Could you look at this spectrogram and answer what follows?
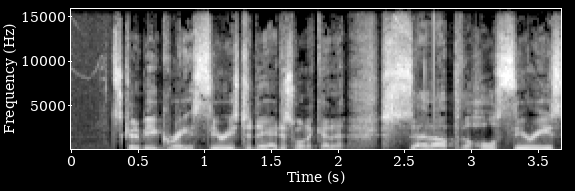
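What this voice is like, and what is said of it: Slightly creaky voice. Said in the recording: “You can probably hear my voice is a little creaky today”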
